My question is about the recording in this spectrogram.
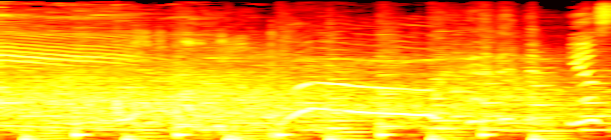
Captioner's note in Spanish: Risas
